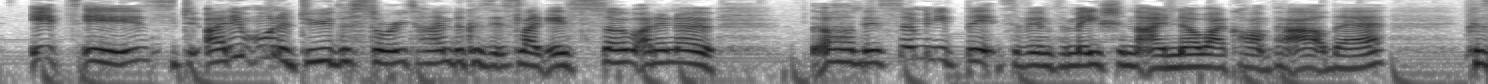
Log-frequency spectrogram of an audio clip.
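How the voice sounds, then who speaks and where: With a London accent, a woman talks at a very fast pace over music in the background. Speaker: YouTuber. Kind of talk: vlog storytime. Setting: parked in a car. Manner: fast, chatty.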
